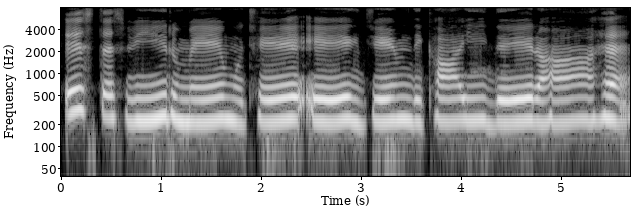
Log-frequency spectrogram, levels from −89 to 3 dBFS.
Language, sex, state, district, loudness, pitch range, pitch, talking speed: Hindi, female, Madhya Pradesh, Katni, -13 LUFS, 220-240 Hz, 230 Hz, 105 wpm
